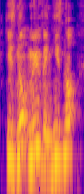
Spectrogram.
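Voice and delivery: frantic high, loud repeated cry; screamed. A narrator's reading. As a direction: mum screaming until she is cut off. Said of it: "she screamed".

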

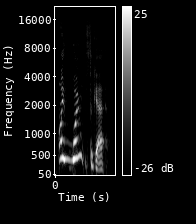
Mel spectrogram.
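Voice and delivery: high, loud defiant cry; screamed. A narrator's reading. Steve defying the vampire, screaming high. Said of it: "Steve screamed".

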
